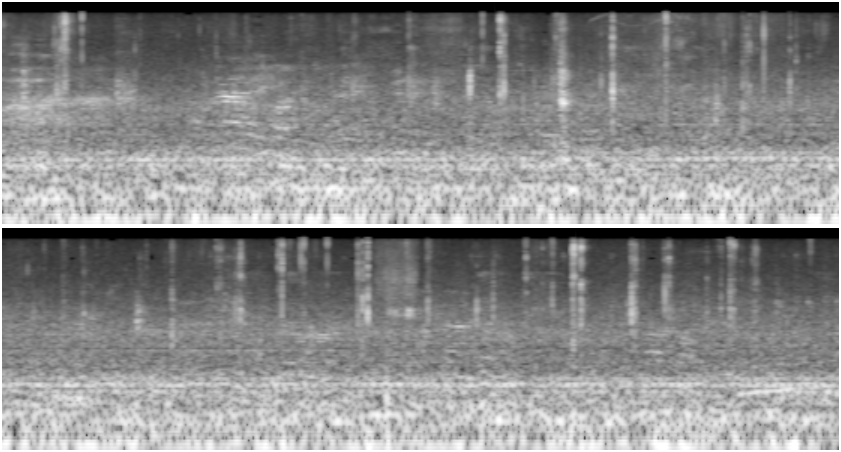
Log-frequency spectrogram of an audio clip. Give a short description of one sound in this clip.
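Poker chips click and clatter as a man shuffles them in his hand.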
